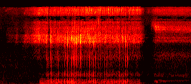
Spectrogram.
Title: More silly snoring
